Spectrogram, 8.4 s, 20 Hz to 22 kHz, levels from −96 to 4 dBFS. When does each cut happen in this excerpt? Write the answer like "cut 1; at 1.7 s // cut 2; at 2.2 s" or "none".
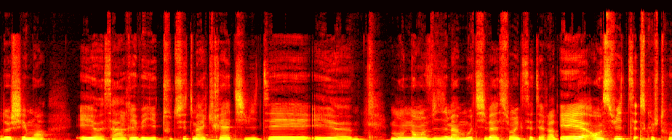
cut 1; at 7.0 s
